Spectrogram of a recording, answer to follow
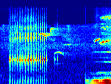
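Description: A short, faint snore lasting under a second, then quiet; a low steady hum begins near the end.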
